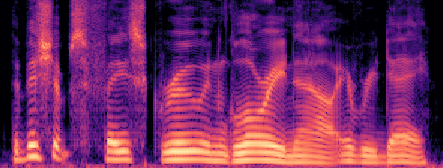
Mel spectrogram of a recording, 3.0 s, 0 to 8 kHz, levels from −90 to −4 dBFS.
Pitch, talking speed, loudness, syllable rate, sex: 130 Hz, 185 wpm, -15 LUFS, 4.8 syllables/s, male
